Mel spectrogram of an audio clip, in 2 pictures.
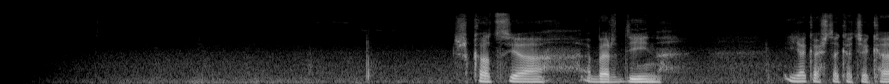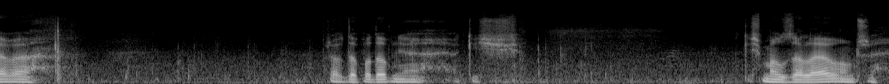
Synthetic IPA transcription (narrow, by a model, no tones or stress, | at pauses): ʂkʰɔt̪sʲjaabɛɾd̪ʲin | ijakaɕt̪akat͡ɕɛkʰava | pɾavd̪ɔpɔd̪ɔbɲɛjakʲiɕ | jakʲeɕmawzalɛwumt͡ʂɘ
